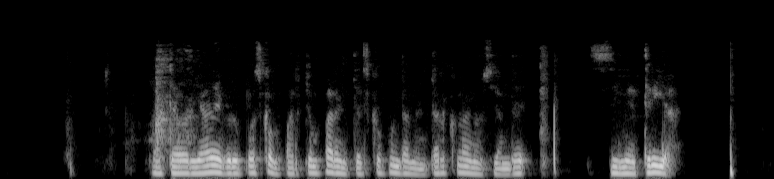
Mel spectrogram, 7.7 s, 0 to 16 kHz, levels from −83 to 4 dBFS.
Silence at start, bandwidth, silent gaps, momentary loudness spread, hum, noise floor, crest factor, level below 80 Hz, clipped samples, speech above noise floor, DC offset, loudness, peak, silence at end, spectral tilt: 1.5 s; 6.2 kHz; none; 14 LU; none; -88 dBFS; 18 dB; -58 dBFS; under 0.1%; 68 dB; under 0.1%; -21 LUFS; -4 dBFS; 0.4 s; -10 dB/octave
